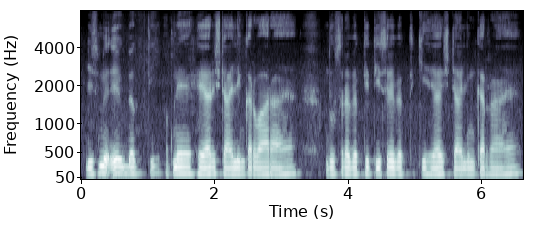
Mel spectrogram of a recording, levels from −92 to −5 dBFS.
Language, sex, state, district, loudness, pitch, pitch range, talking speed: Hindi, male, Madhya Pradesh, Bhopal, -17 LUFS, 110 Hz, 110-115 Hz, 170 wpm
